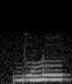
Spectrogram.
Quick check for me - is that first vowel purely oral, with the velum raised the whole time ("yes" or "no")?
yes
